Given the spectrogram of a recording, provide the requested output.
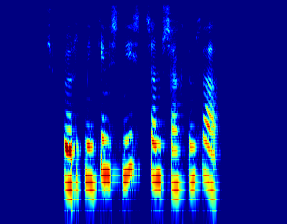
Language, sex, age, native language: Icelandic, other, 30-39, Icelandic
